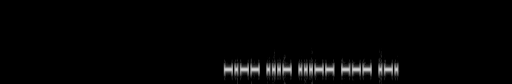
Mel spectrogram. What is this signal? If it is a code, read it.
Morse code, heard as a keyed tone, about 42 wpm, 700 Hz. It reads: YV3OR
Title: DXCC-100 Call Signs - 5 Characters - Repeated 3x - 45wpm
